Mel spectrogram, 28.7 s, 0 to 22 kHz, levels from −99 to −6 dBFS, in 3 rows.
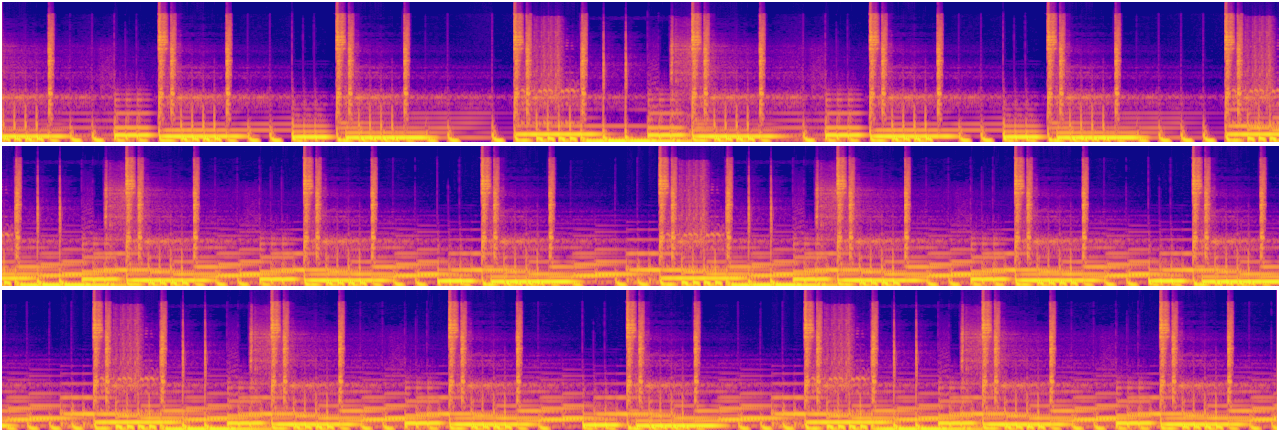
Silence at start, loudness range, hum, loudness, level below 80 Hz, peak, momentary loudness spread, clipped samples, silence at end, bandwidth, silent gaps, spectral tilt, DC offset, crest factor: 0 s; 1 LU; none; -14 LUFS; -18 dBFS; -2 dBFS; 6 LU; under 0.1%; 0 s; over 20 kHz; none; -5.5 dB/octave; under 0.1%; 10 dB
